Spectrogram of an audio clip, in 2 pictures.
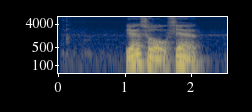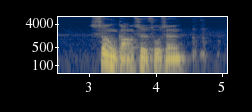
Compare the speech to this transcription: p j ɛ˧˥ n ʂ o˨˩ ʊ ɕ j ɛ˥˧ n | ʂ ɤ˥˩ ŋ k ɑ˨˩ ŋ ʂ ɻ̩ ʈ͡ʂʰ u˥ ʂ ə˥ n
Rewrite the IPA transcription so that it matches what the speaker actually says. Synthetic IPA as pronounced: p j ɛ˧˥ n ʂ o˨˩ ʊ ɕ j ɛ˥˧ n | ʂ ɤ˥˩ ŋ k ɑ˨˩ ŋ ʂ ɻ̩ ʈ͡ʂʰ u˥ ʂ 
